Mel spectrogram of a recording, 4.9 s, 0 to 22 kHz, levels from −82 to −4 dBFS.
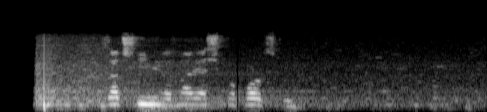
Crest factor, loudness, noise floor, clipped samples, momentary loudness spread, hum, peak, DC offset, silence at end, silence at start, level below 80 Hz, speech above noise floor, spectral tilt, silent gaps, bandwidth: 22 dB; -24 LUFS; -52 dBFS; under 0.1%; 22 LU; none; -4 dBFS; under 0.1%; 1.9 s; 0.35 s; -58 dBFS; 30 dB; -6 dB/octave; none; 7.2 kHz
